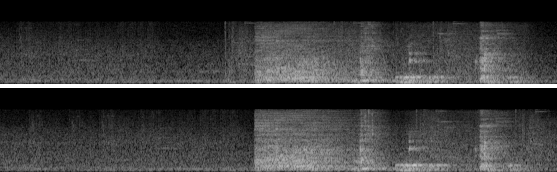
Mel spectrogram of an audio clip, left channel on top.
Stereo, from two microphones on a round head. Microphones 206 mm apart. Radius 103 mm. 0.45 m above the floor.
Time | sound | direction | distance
2.5 | a drawer | 25° right (ahead or behind) | 0.9 m
4.0 | footsteps | centre (ahead or behind) | 2 m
